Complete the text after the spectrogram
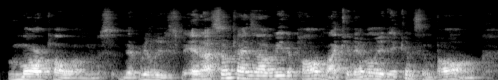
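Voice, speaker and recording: A man talks at a moderate pace with ordinary pitch variation. Noticeable background noise and audible room echo are present. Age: 70s. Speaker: poet. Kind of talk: interview. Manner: halting, with frequent repetitions.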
